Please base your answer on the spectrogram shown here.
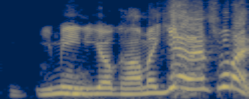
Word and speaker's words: Yokohama: I said I said I said something really stupid when I tried to pronounce it and y'all were like, "You mean Yokohama?"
